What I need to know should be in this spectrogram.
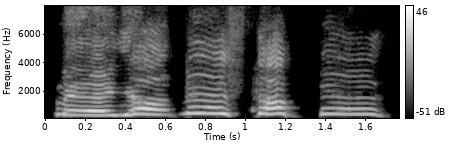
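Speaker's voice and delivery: high, squeaky mock protest; imitating his own flustered high "stop"; embarrassed protest. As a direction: brush off the praise in a high bashful voice. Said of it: "And then I was like".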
